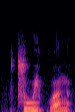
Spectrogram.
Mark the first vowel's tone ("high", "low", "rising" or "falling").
high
